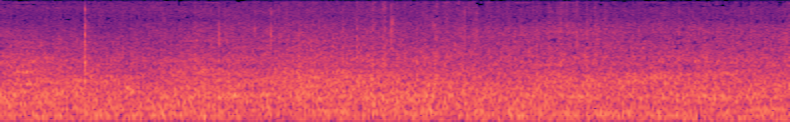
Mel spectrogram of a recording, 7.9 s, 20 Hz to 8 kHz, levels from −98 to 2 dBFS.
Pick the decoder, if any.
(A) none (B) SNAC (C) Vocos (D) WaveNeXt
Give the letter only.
A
